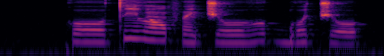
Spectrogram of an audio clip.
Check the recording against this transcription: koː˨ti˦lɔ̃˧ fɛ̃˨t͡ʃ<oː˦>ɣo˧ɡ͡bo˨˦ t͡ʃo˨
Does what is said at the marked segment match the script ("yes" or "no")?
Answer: no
